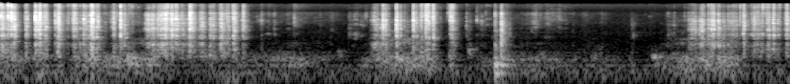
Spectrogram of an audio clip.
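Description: A small knife blade scrapes along the fibrous edge of a solid, partly carved bar of dry, old laundry soap held in the hand, shaving off dry flakes. The sound is bright, crisp scratching and rasping, with no low end. It comes in three bursts separated by two near-silent pauses.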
